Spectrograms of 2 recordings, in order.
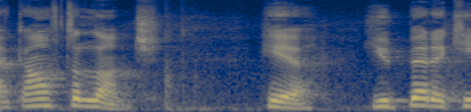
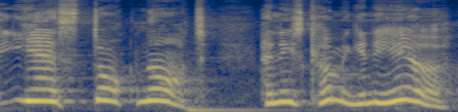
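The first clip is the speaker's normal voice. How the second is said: alarmed confirmation; 7 semitones higher, 5 dB louder than usual. Acted.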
